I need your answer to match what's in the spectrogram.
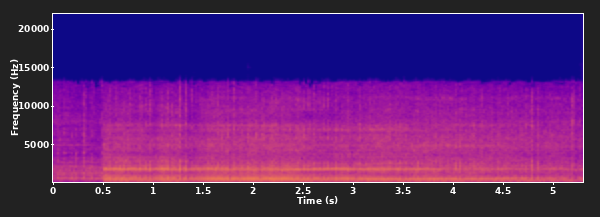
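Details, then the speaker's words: Chainsaw running on old stored boat and chainsaw mix blended with new alcohol-free fuel, cutting wood: high, steady two-stroke buzz that holds pitch without sputtering or surging; running clean. "say fuel mixing was a success it's is running right fine sounds good"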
